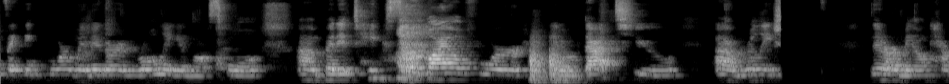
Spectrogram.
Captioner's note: audio skip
